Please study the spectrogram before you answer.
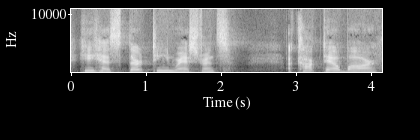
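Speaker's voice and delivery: ordinary talk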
